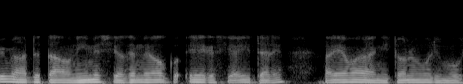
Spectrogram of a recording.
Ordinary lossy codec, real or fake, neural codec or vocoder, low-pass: AAC, 16 kbps; fake; codec, 24 kHz, 0.9 kbps, WavTokenizer, small release; 7.2 kHz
